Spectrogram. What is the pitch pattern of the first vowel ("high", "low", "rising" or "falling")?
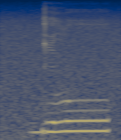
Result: low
